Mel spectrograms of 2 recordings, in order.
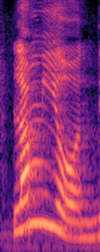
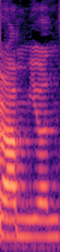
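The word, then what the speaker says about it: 라면: Kapag nasa initial si leal, ano ang kanyang pronunciation? Kapag nasa nasa initial, L sound. L sound po ha. Kapag ini-spell lang kasi sa English nagiging R siya. Pero L sound po ang ano, kung mapapansin niyo is Lamon ' ba. Hindi siya ramon.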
